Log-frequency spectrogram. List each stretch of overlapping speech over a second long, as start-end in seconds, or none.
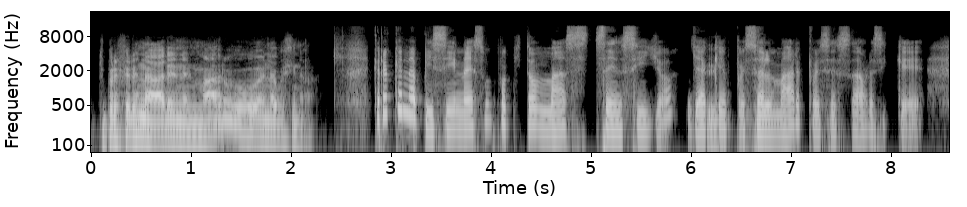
none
